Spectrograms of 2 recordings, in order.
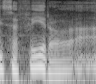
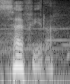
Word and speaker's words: Sefiro: keep saying SEO most people call me sefo and I don't mind it honestly it's it's I'm not expecting for people to understand things outside their their framework you know if you understand syllables in English go for it I'm not going to mind that but but my my name is Safir you know and I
